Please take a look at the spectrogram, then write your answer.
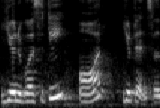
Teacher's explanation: अब यू तो वॉवल है, बट जो साउंड आ रही है वो य की आ रही है, तो हम इसके आगे अ यूज करेंगे.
